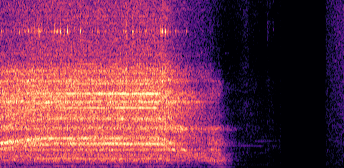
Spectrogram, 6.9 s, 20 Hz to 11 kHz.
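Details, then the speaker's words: Harrison HS170 universal mill spindle at full speed, 1500 rpm, after motor bearings were replaced: clean steady whine for about four seconds, then smooth coast-down to silence; bearings quiet and healthy, normal spindle run. "to put in a clip right now of running the spindle at full speed 1500 RPM after I change the motor bearings"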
